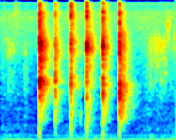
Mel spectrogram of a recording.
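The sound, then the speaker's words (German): Six sharp hand claps in a quick, evenly spaced run, loud and crisp over a quiet background, with the last clap slightly more drawn out before the sound fades back to near silence. “Applaus.”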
